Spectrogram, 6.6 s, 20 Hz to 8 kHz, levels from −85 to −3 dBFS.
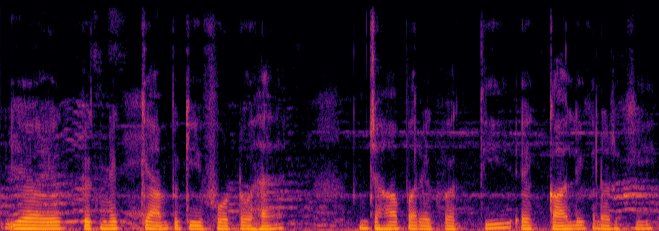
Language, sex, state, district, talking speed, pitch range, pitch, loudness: Hindi, male, Uttar Pradesh, Etah, 145 wpm, 110-120 Hz, 115 Hz, -26 LUFS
